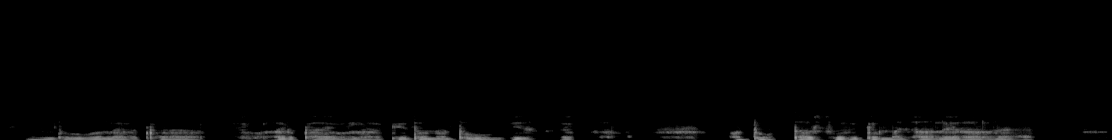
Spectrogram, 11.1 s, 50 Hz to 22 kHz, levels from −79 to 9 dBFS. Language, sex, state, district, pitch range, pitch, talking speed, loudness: Magahi, male, Bihar, Lakhisarai, 115-140 Hz, 125 Hz, 75 wpm, -37 LUFS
